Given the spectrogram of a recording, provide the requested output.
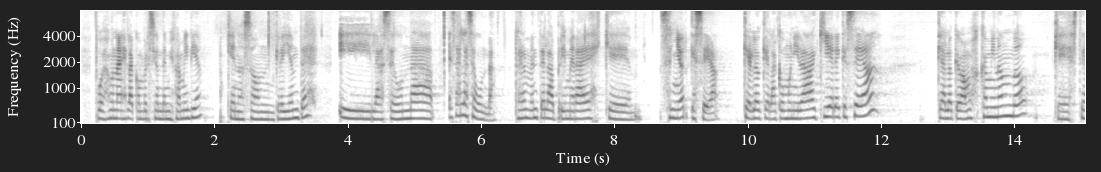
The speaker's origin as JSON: {"language": "Spanish", "town": "Tenerife", "region": "Canary Islands", "country": "Spain", "said": "Soy de Tenerife."}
